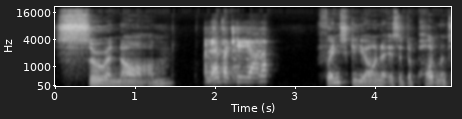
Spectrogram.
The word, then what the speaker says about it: Suriname: It's pronounced Suriname.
